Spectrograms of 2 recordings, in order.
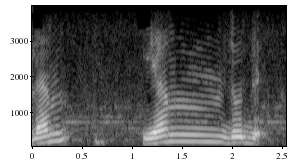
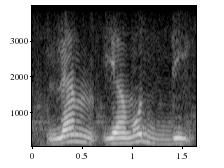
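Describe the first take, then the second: First: The two d sounds are separate, ending without vowel. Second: The doubled final d ends with an i vowel. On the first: "أفك الإدغام" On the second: "بكسر"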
